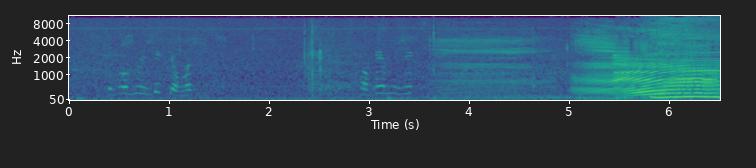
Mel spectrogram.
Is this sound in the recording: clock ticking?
no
